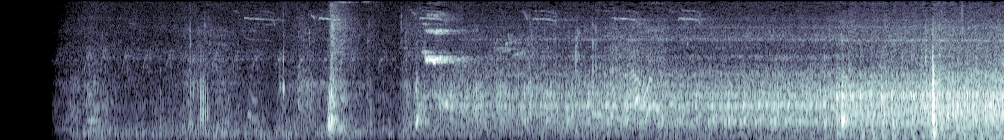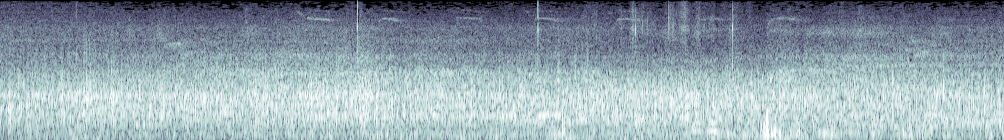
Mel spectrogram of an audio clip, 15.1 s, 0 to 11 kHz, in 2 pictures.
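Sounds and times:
tyres crunching on gravel: 0:03.1 - 0:15.0.

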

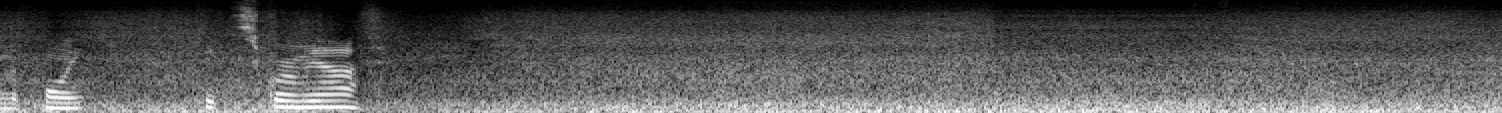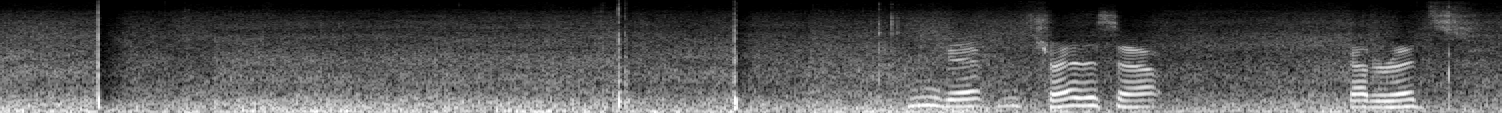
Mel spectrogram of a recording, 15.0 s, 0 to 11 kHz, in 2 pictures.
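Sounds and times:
river water rushing: 0:00.0 - 0:15.0
wind on microphone: 0:00.0 - 0:15.0.

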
